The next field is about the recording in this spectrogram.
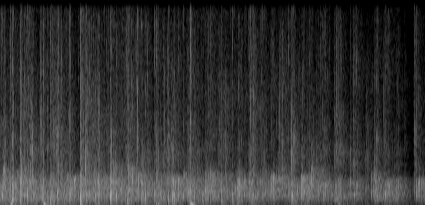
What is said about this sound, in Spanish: Felicidades, pase a su lugar, un aplauso para ella.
